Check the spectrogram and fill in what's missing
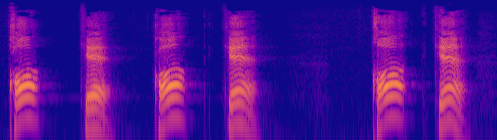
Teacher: القاف تخرج من أقصى اللسان مع ما يحاذيه من المنطقة الرخوة من الحنك الأعلى، أما الكاف عدي بقى ناحية الشمال تخرج من أقصى اللسان أسفل من القاف قليلا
